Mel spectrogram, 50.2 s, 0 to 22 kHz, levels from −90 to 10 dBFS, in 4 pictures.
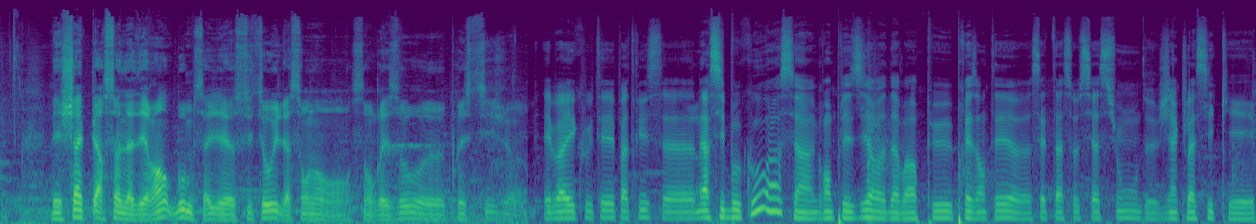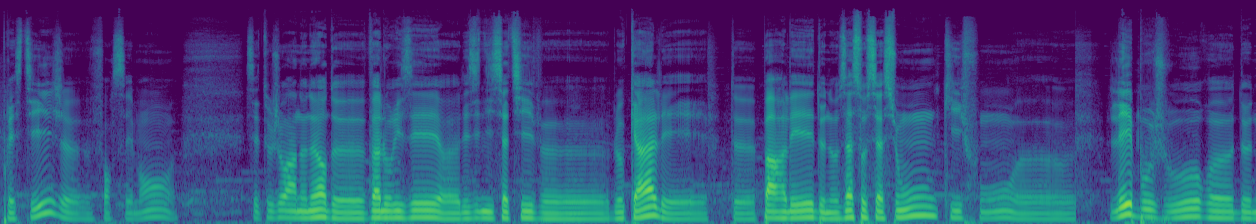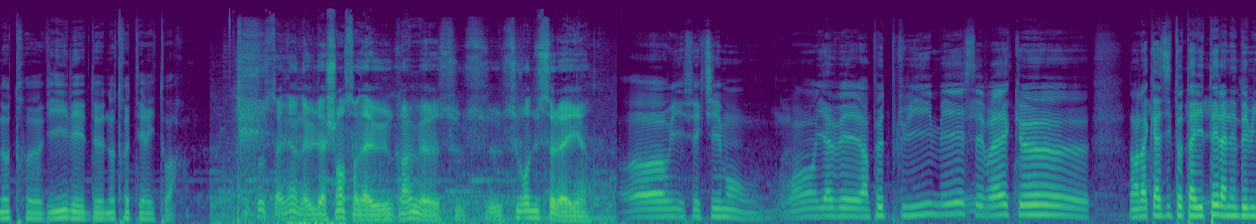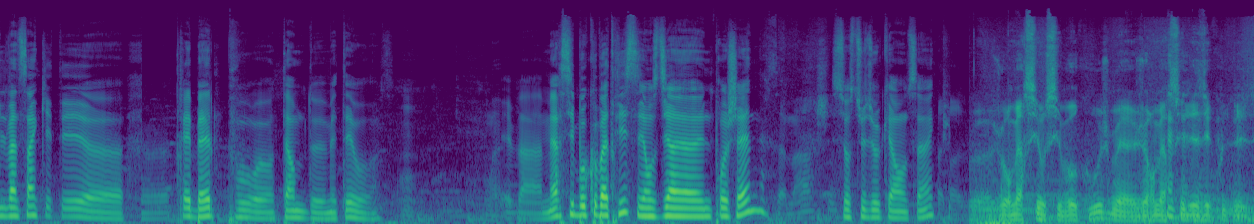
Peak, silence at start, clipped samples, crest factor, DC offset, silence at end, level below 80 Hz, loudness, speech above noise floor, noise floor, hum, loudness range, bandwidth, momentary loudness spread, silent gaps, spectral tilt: -2 dBFS; 0 s; under 0.1%; 20 dB; under 0.1%; 0 s; -40 dBFS; -21 LUFS; 27 dB; -48 dBFS; none; 7 LU; 17.5 kHz; 14 LU; none; -6 dB/octave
